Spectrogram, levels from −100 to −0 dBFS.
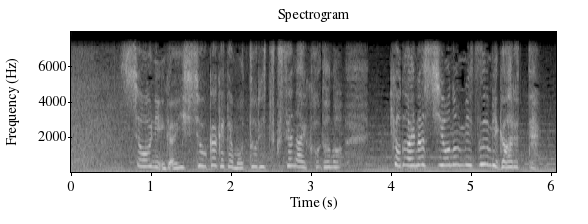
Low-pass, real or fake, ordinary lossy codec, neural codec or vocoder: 7.2 kHz; real; none; none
